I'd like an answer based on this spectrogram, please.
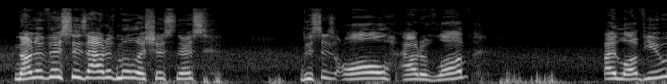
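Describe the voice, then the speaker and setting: A loud voice at a moderate pace. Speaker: video blogger. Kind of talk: educational monologue. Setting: outdoors near a road.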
